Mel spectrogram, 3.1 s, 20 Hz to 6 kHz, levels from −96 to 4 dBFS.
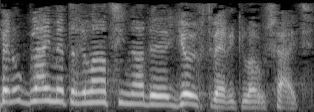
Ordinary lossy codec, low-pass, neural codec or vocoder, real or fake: MP3, 24 kbps; 5.4 kHz; none; real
